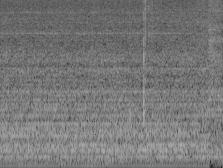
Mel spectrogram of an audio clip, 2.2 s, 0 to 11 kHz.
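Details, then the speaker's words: Mobicool MCF40 portable compressor fridge (Dometic group), at 7 °C with the setpoint set to 4 °C: low, steady hum with constant tone and no knocking, dropping away near the end. The compressor runs smoothly. "Il compressore intanto sta girando, il frigorifero sta scendendo sempre più di temperatura, per ora siamo scesi a 7 gradi e vediamo un po' come raffredda e se funziona bene."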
